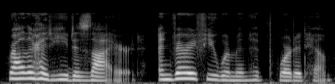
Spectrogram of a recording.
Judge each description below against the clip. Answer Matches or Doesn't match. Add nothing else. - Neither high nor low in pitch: Doesn't match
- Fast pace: Doesn't match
